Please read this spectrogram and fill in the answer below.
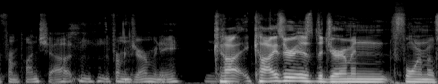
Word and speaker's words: Caesar: we all you know i want to talk about the pronunciation of caesar kaiser yeah i just love saying kaiser i do too i i uh i call little caesar's little kaisers yeah it's just so fun to say but is is kaiser not inherently just like referring to like that's the german pronunciation right uh maybe yeah i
